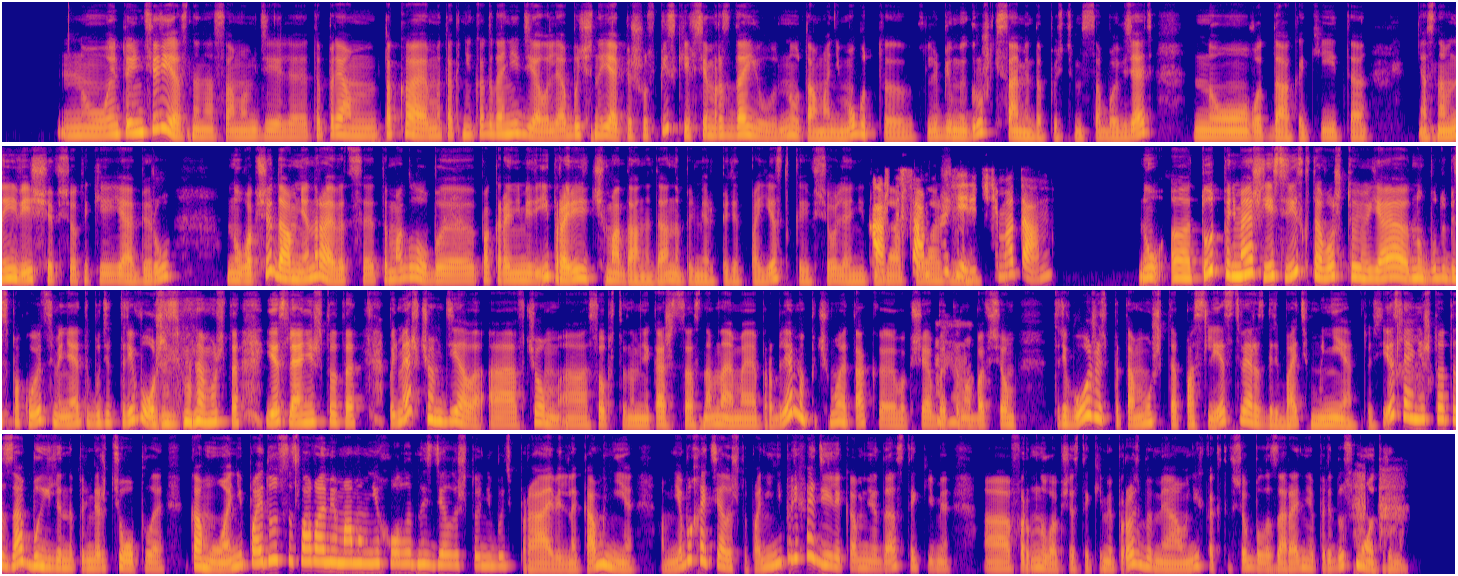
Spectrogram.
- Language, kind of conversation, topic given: Russian, advice, Как мне меньше уставать и нервничать в поездках?
- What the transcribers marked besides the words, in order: laughing while speaking: "потому что"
